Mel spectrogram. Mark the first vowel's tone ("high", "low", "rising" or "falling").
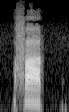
low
